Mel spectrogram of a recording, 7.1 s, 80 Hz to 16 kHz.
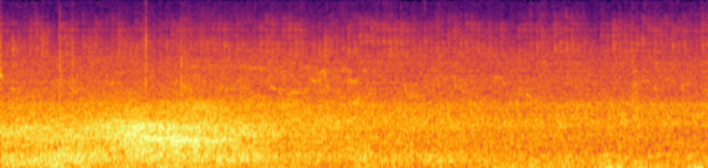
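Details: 1989 Suzuki RMX 250 two-stroke dirt bike after ignition stator replacement for a no-spark fault: loud raspy run swells briefly then settles into a steady, even run with no misses; engine running properly.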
